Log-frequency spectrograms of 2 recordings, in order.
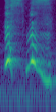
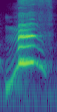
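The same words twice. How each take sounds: First: Put-on high girl's voice; high-pitched child's confirmation; girl confirming. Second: Loud, high query; loud, raised officer echoing; incredulous policeman. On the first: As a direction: answer high and simply. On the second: Acted. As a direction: boom it back in disbelief. Policeman queries the title.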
